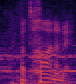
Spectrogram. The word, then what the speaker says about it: autonomic: Autonomic. That's the word. That's how you pronounce it.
